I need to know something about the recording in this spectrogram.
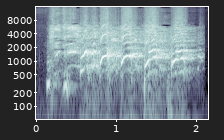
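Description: A man laughing loudly in a quick string of short rising laughs, about four a second.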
